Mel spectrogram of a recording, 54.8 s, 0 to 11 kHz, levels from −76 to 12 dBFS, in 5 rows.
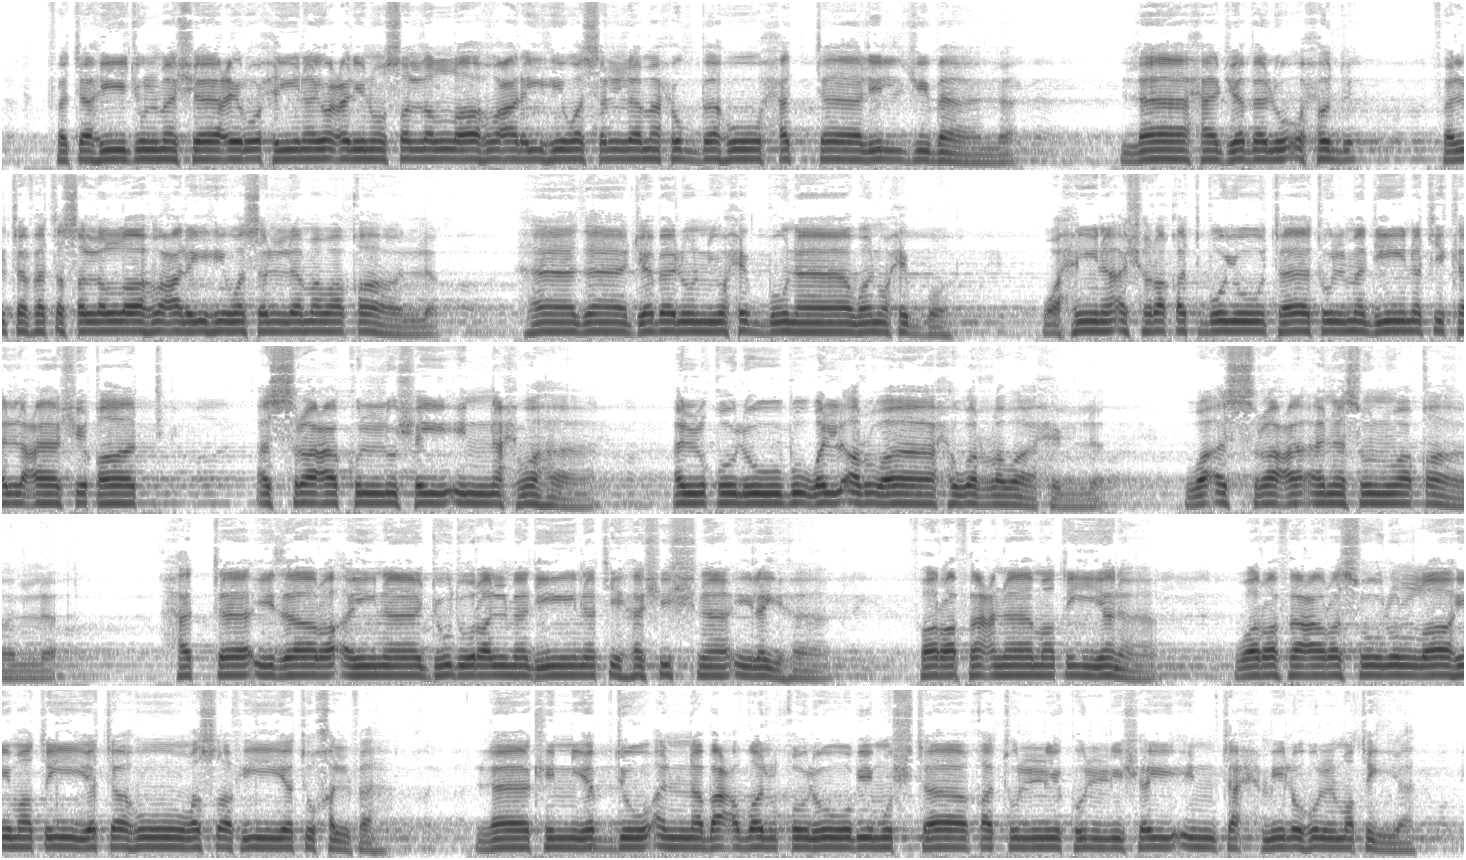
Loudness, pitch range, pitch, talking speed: -15 LUFS, 140-145 Hz, 140 Hz, 70 wpm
